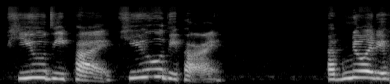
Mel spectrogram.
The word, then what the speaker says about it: PewDiePie: yeah that's what I'm saying no idea it's pronounced PewDiePie PewDiePie I have no idea who PewDiePie is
